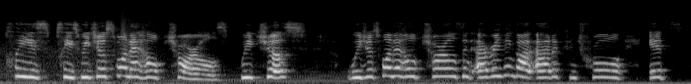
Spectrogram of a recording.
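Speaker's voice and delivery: high, loud, breathless begging; panicked pleading. Acted. Cuffed girl confessing to Robin, gasping and pleading. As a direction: gasp out a desperate confession. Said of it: "as she's gasping for breath".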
